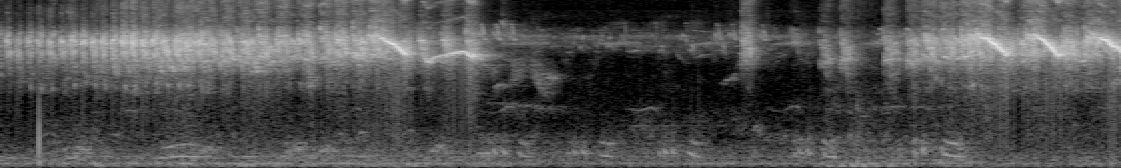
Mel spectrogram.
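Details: Morning chirping of sparrows with weaver birds at a nest: a loud rapid wall of high chirps, sharp descending whistles, a quieter gap with scattered notes, then the dense chatter returns.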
